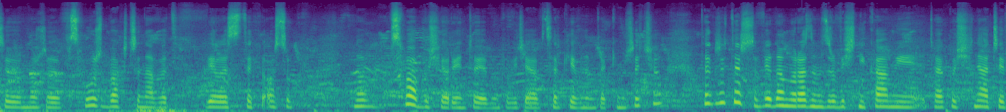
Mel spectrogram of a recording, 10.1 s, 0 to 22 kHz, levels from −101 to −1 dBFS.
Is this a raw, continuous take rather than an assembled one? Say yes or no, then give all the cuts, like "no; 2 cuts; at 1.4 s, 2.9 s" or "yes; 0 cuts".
yes; 0 cuts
